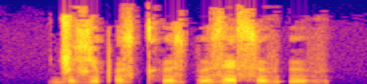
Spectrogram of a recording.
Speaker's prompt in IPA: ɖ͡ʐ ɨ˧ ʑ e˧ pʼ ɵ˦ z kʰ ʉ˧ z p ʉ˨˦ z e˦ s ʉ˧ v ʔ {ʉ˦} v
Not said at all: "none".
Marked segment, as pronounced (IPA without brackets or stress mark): ʉ˨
